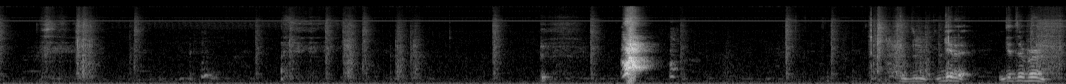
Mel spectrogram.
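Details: Pet dog barking at a broom indoors: short, sharp, scattered barks, one much louder bark midway, with a person's voice urging it on to get the broom near the end.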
